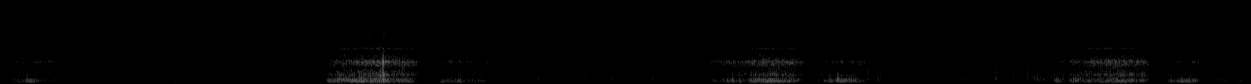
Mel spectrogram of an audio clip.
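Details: Three rough, rattling inhaled snores, each followed by a softer out-breath, about 15 breaths a minute in a quiet room, from a year-and-a-half-old German shepherd sleeping on a lap; snoring.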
